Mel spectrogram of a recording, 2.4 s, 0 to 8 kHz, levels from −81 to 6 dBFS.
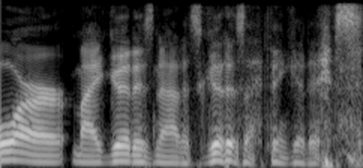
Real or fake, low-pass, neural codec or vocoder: real; 7.2 kHz; none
